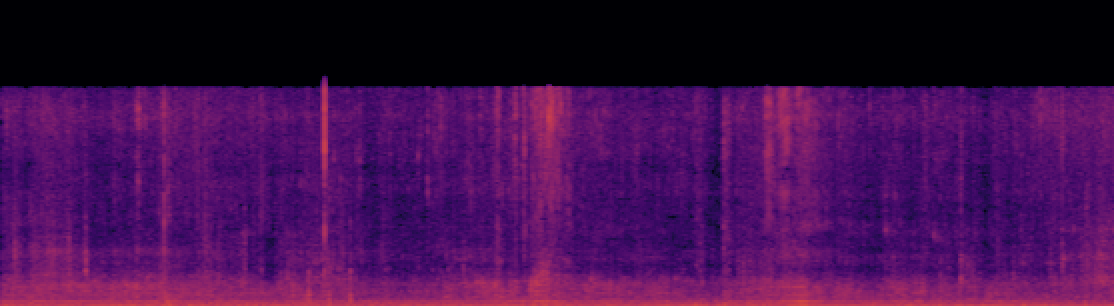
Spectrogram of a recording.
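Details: Wild honey bee colony living in a tree: a steady, low droning hum of many bees, continuous throughout, with faint rustling in the background.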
